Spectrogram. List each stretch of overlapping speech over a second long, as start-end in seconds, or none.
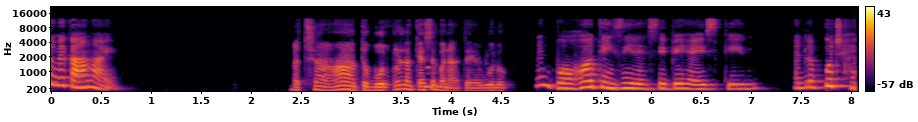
none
